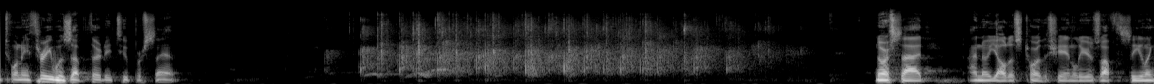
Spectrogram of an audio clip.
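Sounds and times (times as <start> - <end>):
speech: 0.0 - 1.9, 8.8 - 11.5
golf clap from audience: 3.2 - 8.3.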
